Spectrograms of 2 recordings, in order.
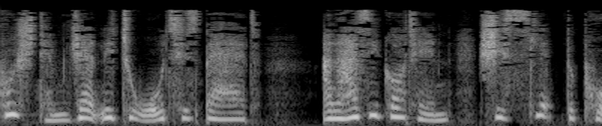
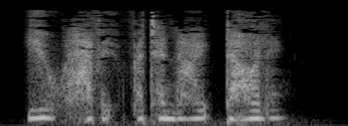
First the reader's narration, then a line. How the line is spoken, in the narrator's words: whispered Jane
